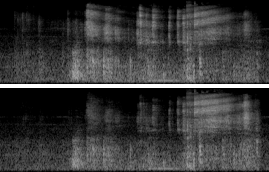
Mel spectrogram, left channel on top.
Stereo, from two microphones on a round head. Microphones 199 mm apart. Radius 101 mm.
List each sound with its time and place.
0.1 s footsteps: 80° left, 2 m; by 2.6 s 45° right (ahead or behind), 1.2 m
